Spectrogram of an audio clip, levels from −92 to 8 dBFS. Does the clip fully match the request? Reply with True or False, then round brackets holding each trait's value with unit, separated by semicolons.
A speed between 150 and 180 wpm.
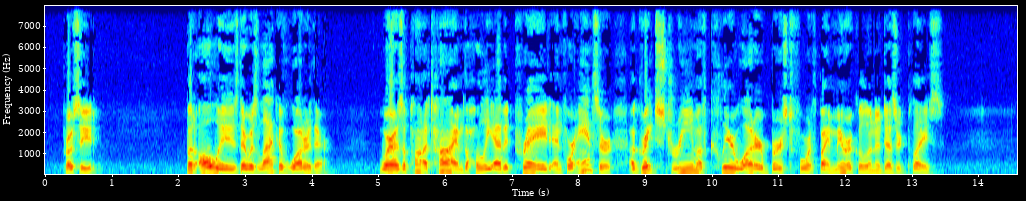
False (140 wpm)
